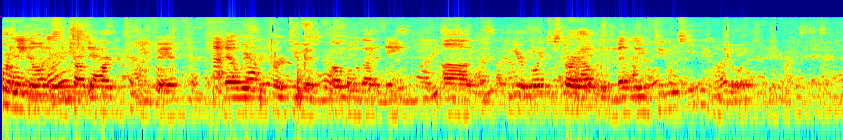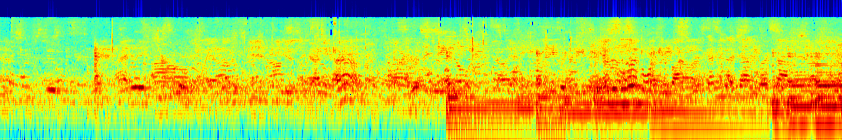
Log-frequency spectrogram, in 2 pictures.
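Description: A small jazz band plays with saxophones.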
